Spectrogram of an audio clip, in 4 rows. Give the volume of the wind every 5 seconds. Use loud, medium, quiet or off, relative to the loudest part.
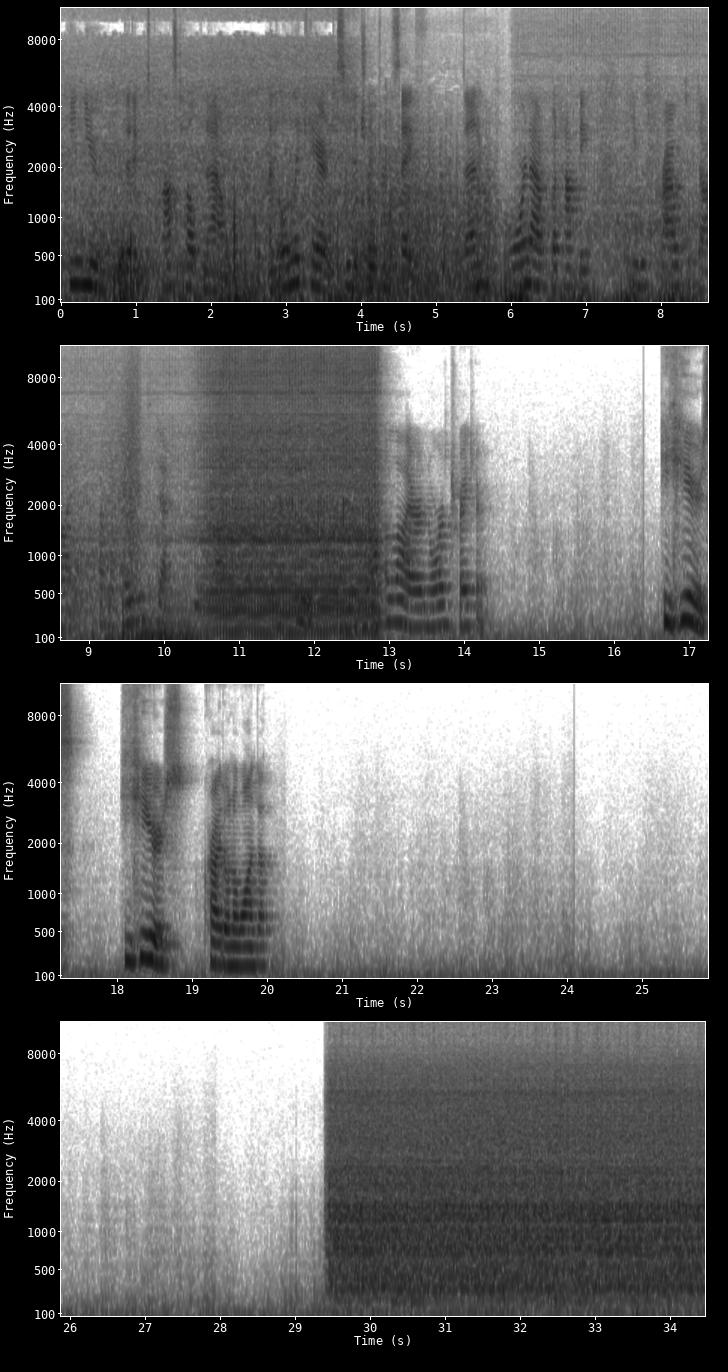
loud, medium, quiet, quiet, quiet, quiet, quiet.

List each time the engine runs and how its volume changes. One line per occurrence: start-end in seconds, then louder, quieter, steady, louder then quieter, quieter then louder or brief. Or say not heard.
6.0-12.9 louder
29.4-34.4 steady.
